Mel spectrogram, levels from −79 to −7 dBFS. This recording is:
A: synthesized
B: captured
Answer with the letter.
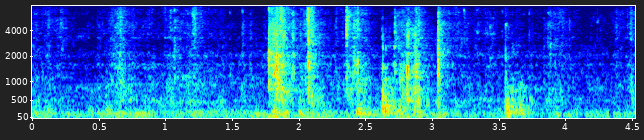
A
